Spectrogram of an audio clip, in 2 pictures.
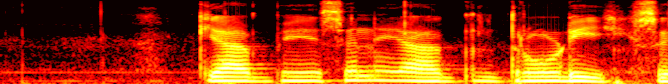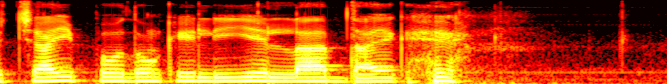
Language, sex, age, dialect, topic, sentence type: Hindi, male, 60-100, Kanauji Braj Bhasha, agriculture, question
